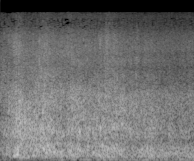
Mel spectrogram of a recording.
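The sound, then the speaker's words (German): Steady roar of ocean surf washing onto a shore in Bali, a broad hissing wash with a slight swell early on, fairly loud with no voices. “Und das ist etwas, was ich wirklich sehr mit Bali verbinde, ist einfach das Meer.”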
